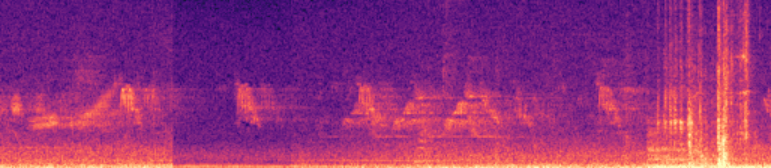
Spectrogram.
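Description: Scattered short bird chirps over a steady low background hum, which drops out briefly about a second in.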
